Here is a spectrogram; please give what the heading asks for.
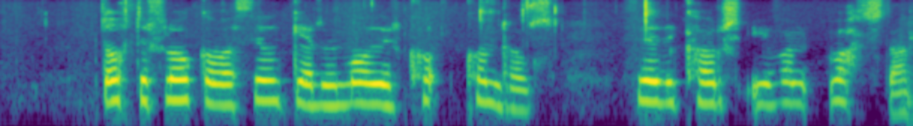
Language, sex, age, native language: Icelandic, male, 40-49, Icelandic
